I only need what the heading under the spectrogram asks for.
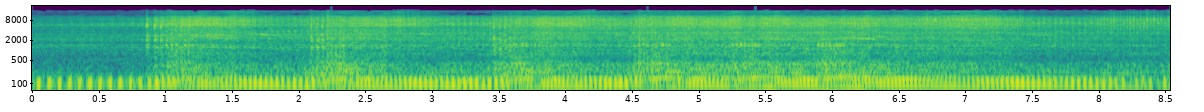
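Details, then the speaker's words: Second-hand scooter checked before buying, throttle revved: engine picks up cleanly on blips with steady pulsing drone, no knocks or rattles, quiet; engine judged good, normal revving. "wala naman, tahimik naman siya. So pagdating sa engine, goods na goods."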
